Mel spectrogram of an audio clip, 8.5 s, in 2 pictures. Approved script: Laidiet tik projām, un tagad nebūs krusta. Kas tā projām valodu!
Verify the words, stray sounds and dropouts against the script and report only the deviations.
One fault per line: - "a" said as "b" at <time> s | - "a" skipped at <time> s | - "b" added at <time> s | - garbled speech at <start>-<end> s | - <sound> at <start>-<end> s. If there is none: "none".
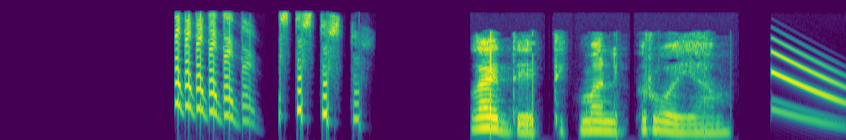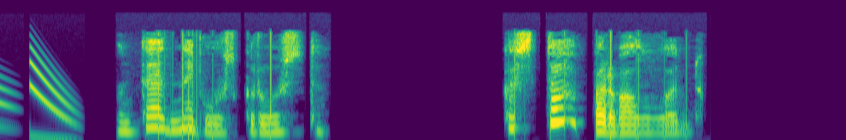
- chirp at 0.9-1.9 s
- "mani" added at 2.9 s
- chirp at 3.9-4.7 s
- "tagad" said as "tad" at 5.0 s
- "projām" said as "par" at 7.2 s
